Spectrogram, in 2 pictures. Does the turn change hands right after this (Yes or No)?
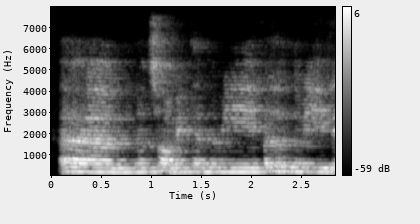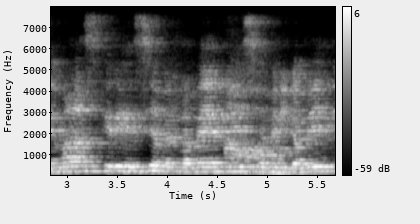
No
